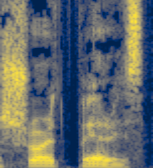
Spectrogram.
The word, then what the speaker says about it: Short Paris: Она, группа называется Short Paris, как short, короткий, и Paris, как Париж. Short Paris.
